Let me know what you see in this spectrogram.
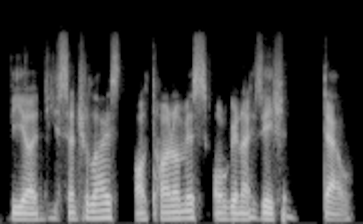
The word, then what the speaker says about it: Tao: Tao means path and is pronounced Dao.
